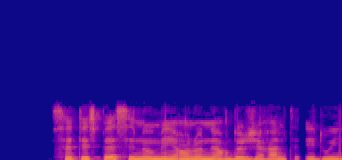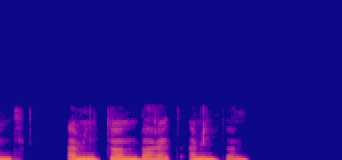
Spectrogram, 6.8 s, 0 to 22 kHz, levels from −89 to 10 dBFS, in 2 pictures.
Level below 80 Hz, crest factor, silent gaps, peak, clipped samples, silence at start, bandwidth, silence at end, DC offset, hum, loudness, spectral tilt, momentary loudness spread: -62 dBFS; 14 dB; 3.83-4.08 s; -14 dBFS; under 0.1%; 0.55 s; 7.8 kHz; 0.95 s; under 0.1%; none; -27 LUFS; -5 dB/octave; 10 LU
